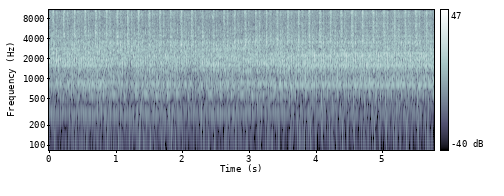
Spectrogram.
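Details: BMW 330d E46 diesel at steady idle: regular tapping knock about three times a second over the diesel clatter; abnormal engine noise no mechanic has been able to locate.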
